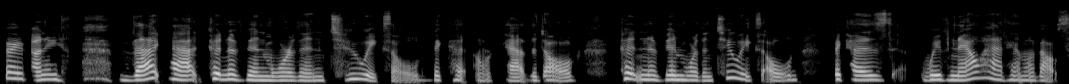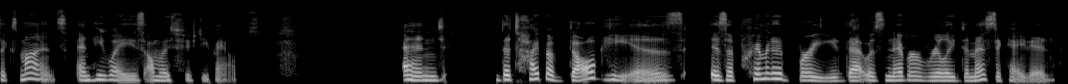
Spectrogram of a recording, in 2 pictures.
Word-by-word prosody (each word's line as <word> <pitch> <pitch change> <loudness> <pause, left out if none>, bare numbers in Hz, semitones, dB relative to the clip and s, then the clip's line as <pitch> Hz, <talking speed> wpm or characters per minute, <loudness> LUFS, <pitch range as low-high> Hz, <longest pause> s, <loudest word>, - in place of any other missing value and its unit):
Very 275 -2 +4
funny. 220 -1 +2 0.5
That 210 +8 +5
cat 215 -3 +6
couldn't 250 -3 +6
have 215 -4 +2
been 195 -2 +4
more 190 0 +2
than 180 0 -1
2 250 +3 -2
weeks 215 -9 -1
old 190 0 -7
becau 200 0 -3
or 170 0 -8
"cat," 170 -1 +1
the 185 - -2
dog 175 -2 0 0.5
couldn't 240 -5 +4
have 210 -3 +1
been 215 -1 +5
more 200 -1 +2
than 180 0 -3
2 305 +6 -2
weeks 225 -9 -3
old 205 +5 -2 0.4
because, 205 -3 +2 0.3
we've 215 +1 +3
now 205 +8 +3
had 245 -9 -1
him 200 -1 -3
about 185 -2 -3
6 200 -1 -9
months, 250 -1 -2
and 195 0 0
he 215 -1 +1
weighs 100 - -3
almost 185 0 -2
50 - - -12
pounds. - - -16 1.4
And 195 -2 +2 0.5
the 220 +1 +2
type 245 +1 0
of 190 -9 0
dog 230 +12 +4
he 210 -2 -3
is 195 +3 -3 0.3
is 205 -2 +3
a 195 - +2
primitive 255 +3 0
breed 165 -3 -2
that 175 -2 +2
was 185 0 -3
never 190 +1 0
really 180 0 0
domesticated, 180 +3 -4
200 Hz, 155 wpm, -22 LUFS, 185-220 Hz, 1.4 s, cat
